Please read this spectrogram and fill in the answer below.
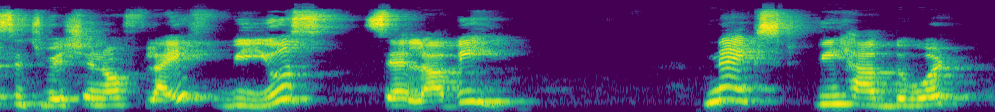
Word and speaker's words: c'est la vie: It is a French word and it is pronounced as c'est la vie.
